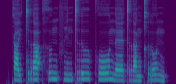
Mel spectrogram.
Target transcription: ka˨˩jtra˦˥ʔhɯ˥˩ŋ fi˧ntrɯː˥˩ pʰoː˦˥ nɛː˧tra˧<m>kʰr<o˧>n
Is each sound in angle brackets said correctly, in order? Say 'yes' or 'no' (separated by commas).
no, no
